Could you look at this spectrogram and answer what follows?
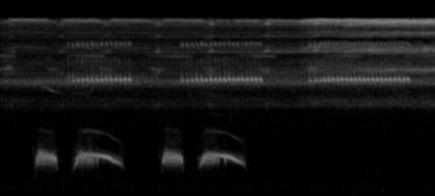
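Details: Decoy spotted dove with the 'Đồng Son' voice gives two short-long coo pairs, the long notes falling, then stops while a soft buzzing hum continues.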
